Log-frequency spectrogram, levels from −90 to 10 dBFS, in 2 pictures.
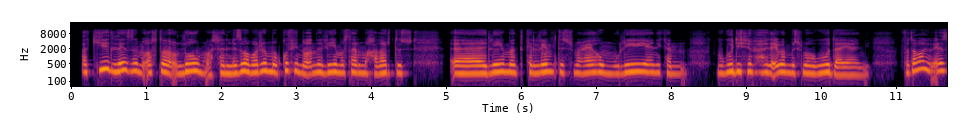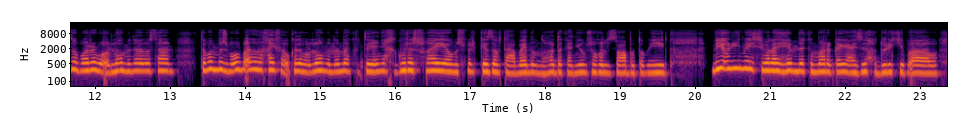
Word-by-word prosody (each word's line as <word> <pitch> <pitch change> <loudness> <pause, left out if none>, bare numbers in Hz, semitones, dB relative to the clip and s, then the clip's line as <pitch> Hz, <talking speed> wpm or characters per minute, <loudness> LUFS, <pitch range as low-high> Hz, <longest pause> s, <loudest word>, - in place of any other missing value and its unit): أكيد 255 +6 +2
لازم 260 -1 +3
أصلًا 225 +1 0
أقول 205 +1 -3
لهم، 250 -1 +2
عشان 215 -2 -3
لازم 215 +5 +2
أبرر 240 +1 +3
موقفي 260 +2 -1
إنه 210 -5 -1
أنا 225 +4 -2
ليه 230 +1 +1
مثلًا 225 +1 -2
ما 215 -1 -4
حضرتش، 215 +1 -4 0.5
آآ 210 0 +2
ليه 235 +4 +2
ما 235 -1 +1
اتكلّمتش 230 +1 -1
معاهم، 220 -1 -2
وليه 240 +4 +1
يعني 230 -1 -3
كان 205 -2 -9 0.4
وجودي 235 +3 0
شبه 235 -1 -4
تقريبًا 230 +2 +3
مش 220 0 -5
موجودة 215 0 0
يعني، 180 -1 -6 0.4
فطبعًا 260 +7 -1
يبقى 280 -4 -2
لازم 265 +3 +1
أبرر، 270 0 +2
وأقول 255 -4 +1
لهُم 260 0 +1
إن 250 +1 -3
أنا 260 0 +1
مثلًا 260 0 -2 0.3
طبعًا 275 +3 +2
مش 290 -2 +2
باقول 260 +3 +2
بقى - - +1
إن 295 - +1
أنا 295 -1 +2
خايفة 280 -2 -2
أو - - -3
كده، 260 -1 +2
باقول 235 -1 -2
لهم: 265 0 +2
"إن 240 0 -3
أنا 255 +2 +1
كنت 250 -1 -16
يعني 245 +1 +2
خجولة 265 +3 +1
شوية، 265 -1 +3
ومش 235 +2 -4
مركِّزة 245 0 +2
وتعبانة، 225 0 -2
النهارده 225 +2 -3
كان 220 -2 -6
يوم 230 +1 -1
شغل 225 -1 -2
صعب 220 0 -2
وطويل." 220 +1 -3 0.6
بيقولوا 325 +3 +4
لي: 335 - +3
"ماشي 310 -4 +1
ولا 270 -1 +6
يهمِّك، 255 0 +1
المرة 245 0 +1
الجاية 240 0 0
عايزين 225 +2 -1
حضورِك 230 +1 -4
يبقى 215 -2 0
235 Hz, 190 wpm, -23 LUFS, 220-260 Hz, 0.6 s, ولا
